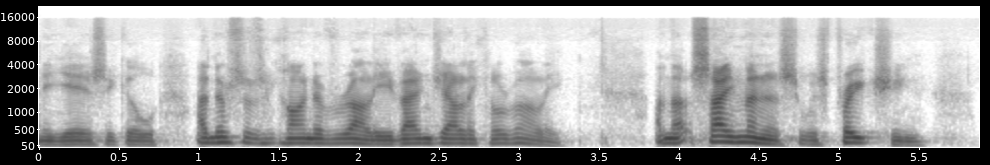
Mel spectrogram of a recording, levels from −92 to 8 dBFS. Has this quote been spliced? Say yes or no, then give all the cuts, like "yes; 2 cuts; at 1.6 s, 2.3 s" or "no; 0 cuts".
no; 0 cuts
